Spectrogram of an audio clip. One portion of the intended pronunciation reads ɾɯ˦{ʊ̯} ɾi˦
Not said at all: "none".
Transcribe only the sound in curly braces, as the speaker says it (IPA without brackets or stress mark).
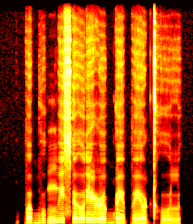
ʊ̯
